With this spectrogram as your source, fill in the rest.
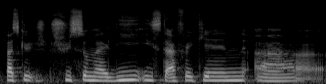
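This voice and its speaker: Her voice is lowish and her pace measured. She's a podcast host in her forties from Montreal, Canada, with the city's French accent, sharing frank stories energetically, hopping between English and French, and echoing her own words as she gathers her thoughts.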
